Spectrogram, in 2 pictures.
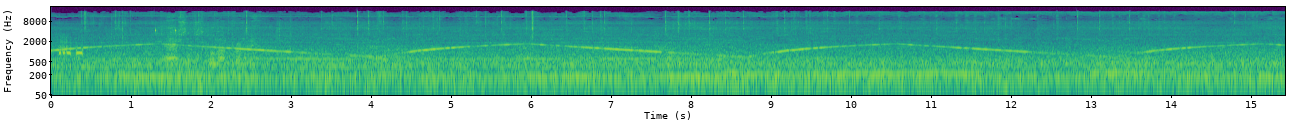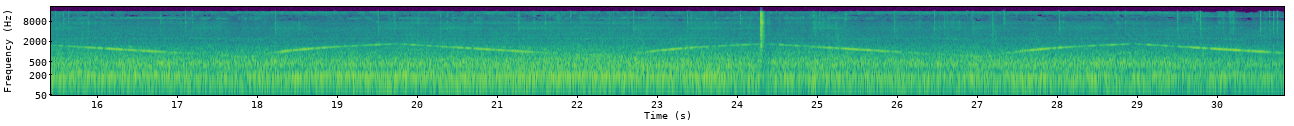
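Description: Police cruiser siren on a slow wail, rising and falling about once every four and a half seconds, heard inside the car over steady engine and road noise while it drives at pursuit speed.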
